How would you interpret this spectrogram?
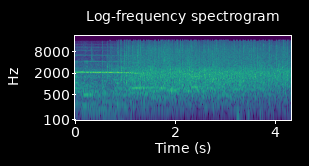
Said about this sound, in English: You were speaking as the whistle went, which means you gain the point.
